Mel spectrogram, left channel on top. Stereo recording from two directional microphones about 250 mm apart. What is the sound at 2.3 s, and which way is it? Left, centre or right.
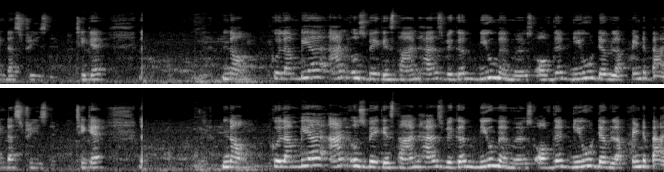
A woman's voice, centre.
